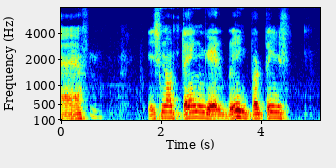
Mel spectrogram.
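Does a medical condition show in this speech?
Yes: muscular Parkinson.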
